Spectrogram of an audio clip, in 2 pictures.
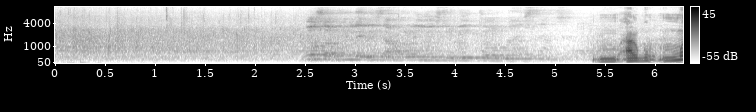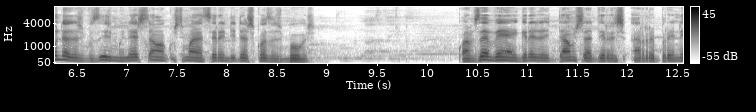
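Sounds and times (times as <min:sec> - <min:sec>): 
audience applause: 0:00.0 - 0:03.6
speech: 0:05.4 - 0:09.0, 0:10.4 - 0:12.5.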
